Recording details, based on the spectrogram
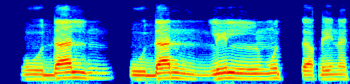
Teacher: dengung contoh yang tanwin hujan-hudan Lil Muttaqin bertemu dengan lam kemudian dibaca tidak ada sama sekali penahanan atau enggak ditahan sama sekali tapi suara tanwin total atau seluruhnya menjadi hilang gitu ya maka di sini Kesimpulannya adalah tanpa ada suara Nun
